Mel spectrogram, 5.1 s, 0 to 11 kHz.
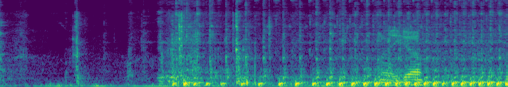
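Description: A 1970 Honda ST50 Dax motorcycle engine coughs into life after a brief quiet start, then settles into a fast, loud putter close by. A voice speaks briefly just before it fires.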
